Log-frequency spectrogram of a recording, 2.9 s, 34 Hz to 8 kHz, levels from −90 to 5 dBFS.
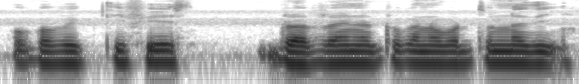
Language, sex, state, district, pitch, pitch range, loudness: Telugu, male, Telangana, Mahabubabad, 140 Hz, 140-150 Hz, -17 LUFS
